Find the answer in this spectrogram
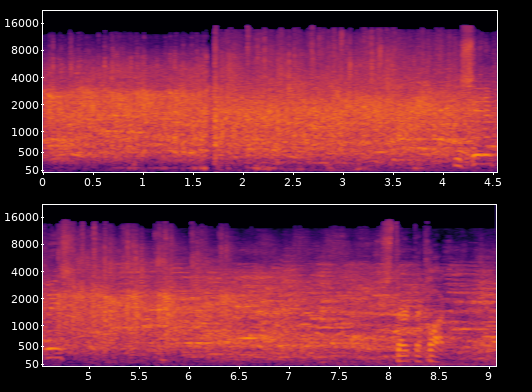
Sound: applause

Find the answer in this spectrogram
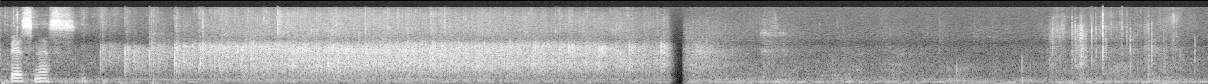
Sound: applause

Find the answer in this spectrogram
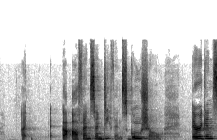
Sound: speaking Chinese

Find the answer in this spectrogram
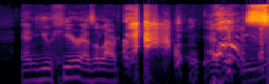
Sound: screeching

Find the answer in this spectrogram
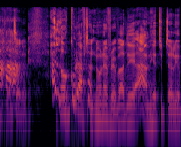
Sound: Nigerian accent

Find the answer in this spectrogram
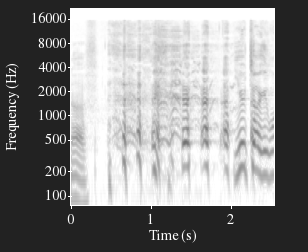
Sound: laughter

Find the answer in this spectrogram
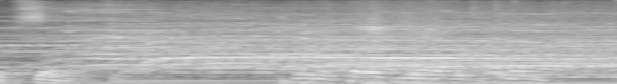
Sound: audience cheering wildly

